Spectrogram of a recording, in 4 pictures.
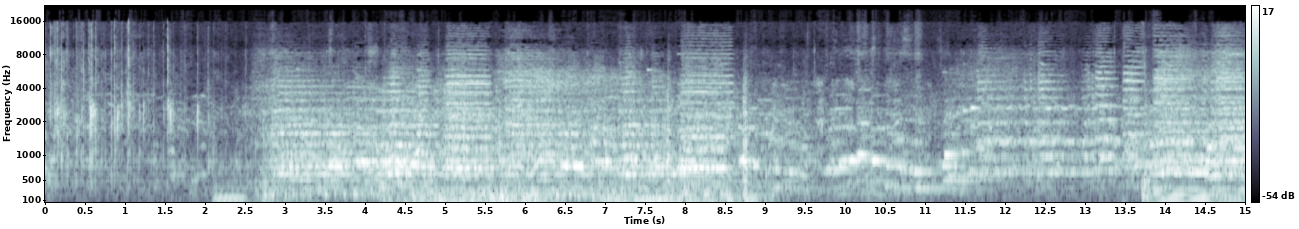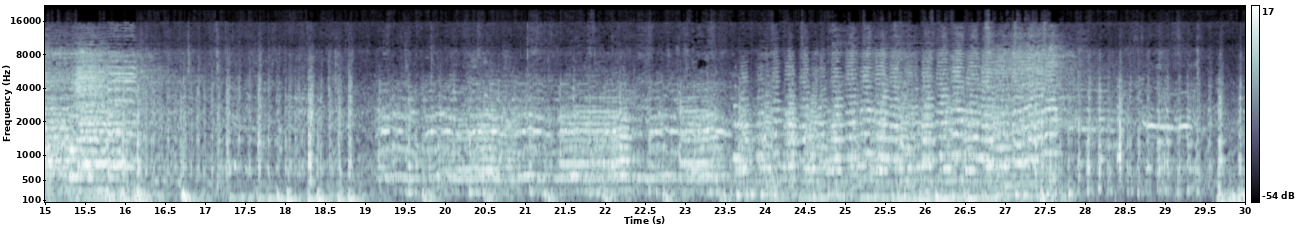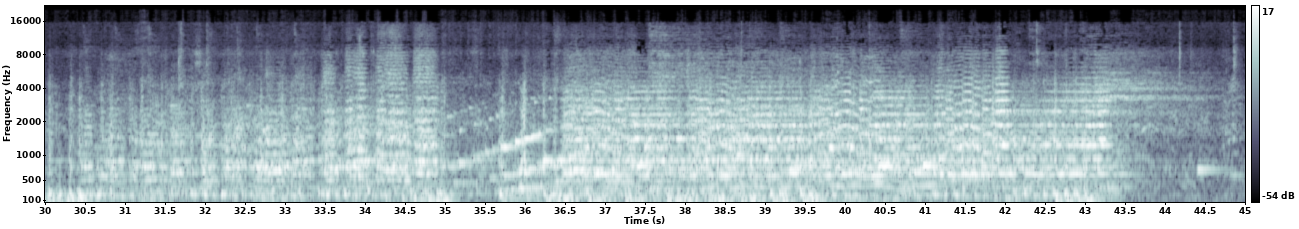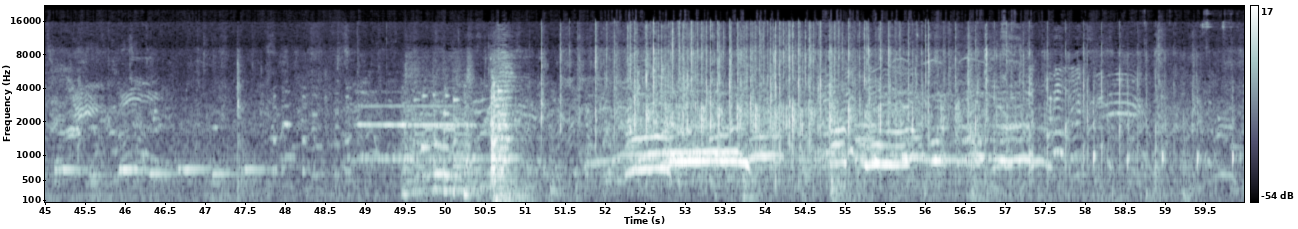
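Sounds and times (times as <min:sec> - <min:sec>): drums: 0:02.1 - 0:09.4, 0:13.7 - 0:45.1, 0:49.5 - 0:51.6
brass instruments: 0:02.1 - 0:44.8, 0:48.6 - 0:51.6
mallet percussion: 0:35.2 - 0:38.0.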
